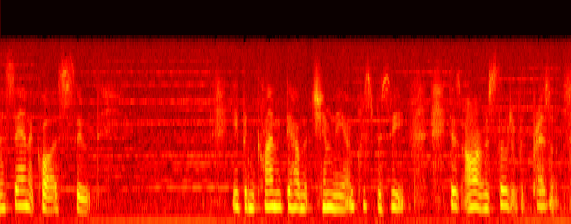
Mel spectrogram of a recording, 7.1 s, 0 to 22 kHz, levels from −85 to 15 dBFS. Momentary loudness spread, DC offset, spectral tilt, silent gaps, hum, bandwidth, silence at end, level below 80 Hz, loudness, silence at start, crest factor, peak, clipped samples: 18 LU; under 0.1%; -4 dB/octave; none; 60 Hz at -50 dBFS; 12 kHz; 0 s; -48 dBFS; -20 LUFS; 0 s; 18 dB; -2 dBFS; under 0.1%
